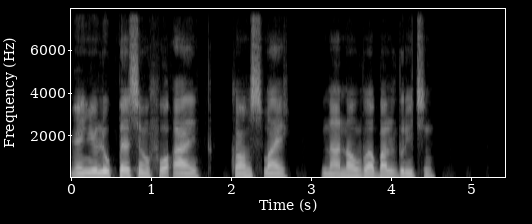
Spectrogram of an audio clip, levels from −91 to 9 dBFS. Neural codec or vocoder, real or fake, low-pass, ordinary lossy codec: codec, 16 kHz, 1 kbps, FunCodec, trained on Chinese and English, 50 frames a second; fake; none; none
